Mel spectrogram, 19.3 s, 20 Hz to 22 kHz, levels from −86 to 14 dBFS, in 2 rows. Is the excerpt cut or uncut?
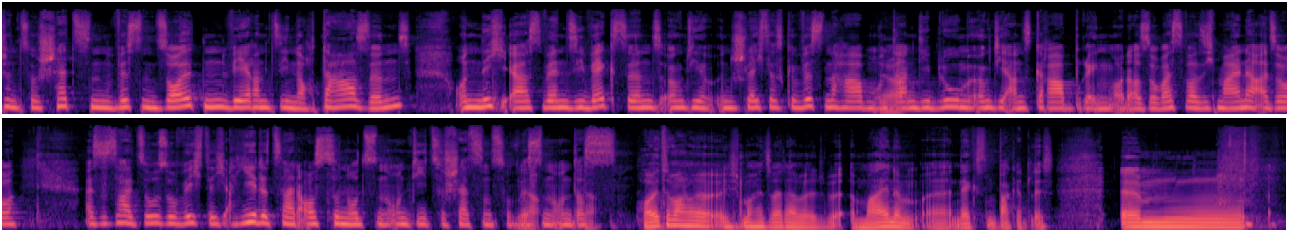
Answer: cut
